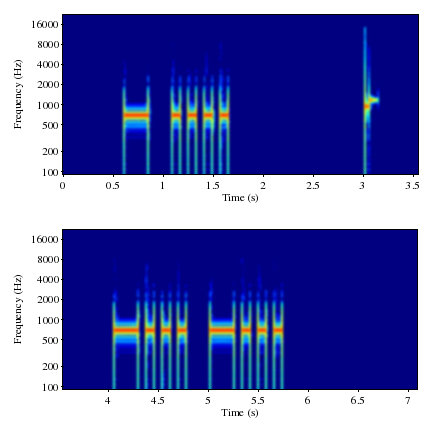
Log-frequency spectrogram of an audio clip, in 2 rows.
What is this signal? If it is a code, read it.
Morse code, heard as a keyed tone, about 15 wpm, 700 Hz. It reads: TH BB
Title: Multi-letter Phonemes Quick Fire 15wpm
